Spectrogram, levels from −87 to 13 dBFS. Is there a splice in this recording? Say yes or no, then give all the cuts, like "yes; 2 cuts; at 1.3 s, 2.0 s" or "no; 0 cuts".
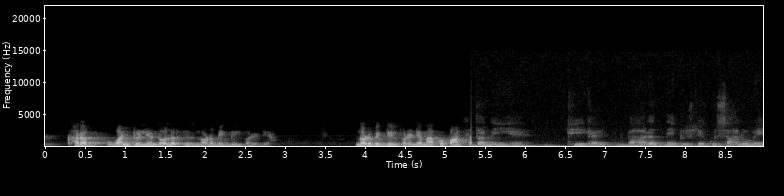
yes; 1 cut; at 5.0 s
